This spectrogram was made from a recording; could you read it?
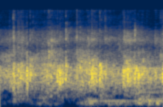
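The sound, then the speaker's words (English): An audience claps hands for themselves during a sermon, a dense, steady wash of applause from many people filling the space, sustained and fairly loud throughout the short burst. “Clap for yourself.”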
